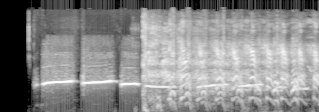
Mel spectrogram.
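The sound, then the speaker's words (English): Someone whistles the short theme tune of a TV station, three steady sustained notes, then breaks into laughter while the whistled melody wavers on beneath the giggling. Fairly loud. “and can you whistle the theme music of that station?”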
